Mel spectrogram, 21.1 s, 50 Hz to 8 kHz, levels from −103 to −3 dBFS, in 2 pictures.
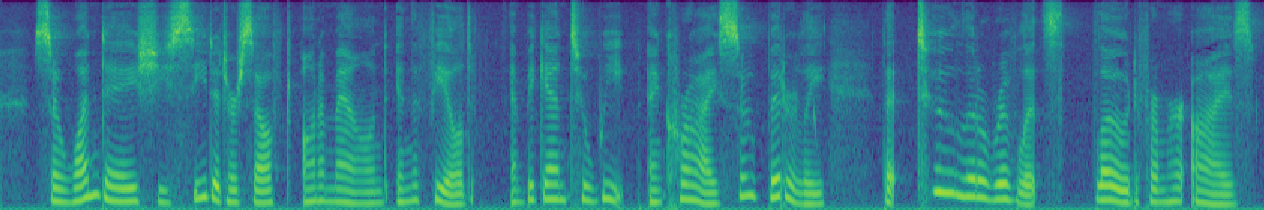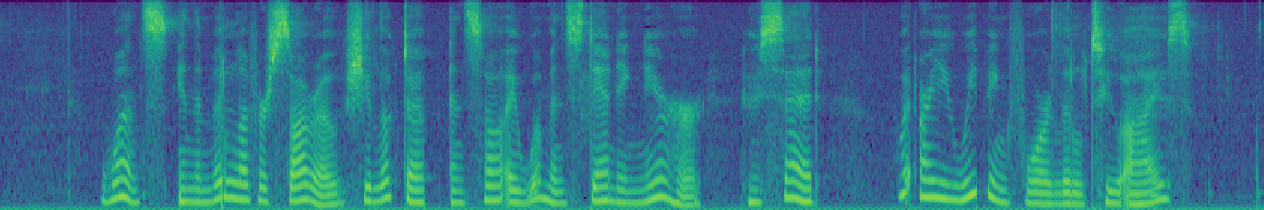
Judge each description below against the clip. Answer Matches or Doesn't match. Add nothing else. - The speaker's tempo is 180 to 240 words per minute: Doesn't match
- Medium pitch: Matches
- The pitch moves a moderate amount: Matches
